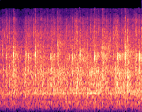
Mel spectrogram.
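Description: An audience applauds during a French-language church sermon. The clapping is dense and continuous and stays at a fairly even level without pause.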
